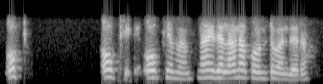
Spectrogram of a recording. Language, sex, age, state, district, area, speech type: Tamil, female, 18-30, Tamil Nadu, Chengalpattu, urban, conversation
